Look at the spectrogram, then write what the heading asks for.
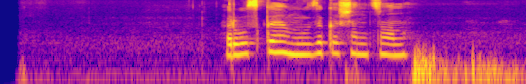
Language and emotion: Russian, neutral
